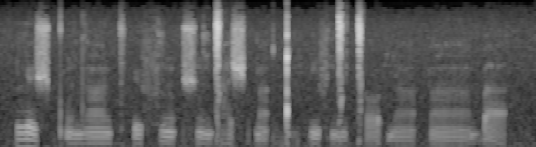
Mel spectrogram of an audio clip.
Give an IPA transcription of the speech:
l ʏ ʃ kʷʼ ã d ãː l t͡sʼ ʏ f l ũ ʔ ʃ ũ ɡ͡ǀ a ʃ k͡p ã ʔ ɡ͡ǃ ũ k͡p i f ŋ͡ǀ ɪ ǀ ɔː ʔ j ãː ʔ p ãː ɓ a

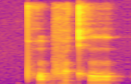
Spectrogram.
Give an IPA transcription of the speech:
pʰ ɔ b v ʏ kʰ o

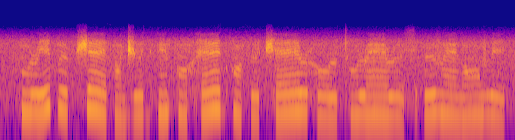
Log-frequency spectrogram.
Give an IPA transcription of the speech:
k ũ ɹ e p øː k ʃ ɛː θ ɔ̃ d͡ʒ øː d k ẽ pʰ õ h ɛː d k ɔ̃ θ ø t͡ʃʰ ɛː ɹ h oː ɹ tʰ ũ ɹ ɛ̃ː ɹ ø s | ø v ɛ̃ː ð ɔ̃ː v ð e

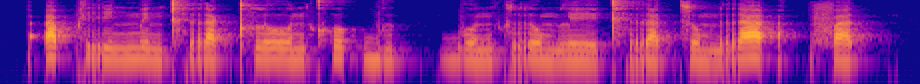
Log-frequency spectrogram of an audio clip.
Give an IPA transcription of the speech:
ʔ a˦˥ p̚ k r i˩˦ n m e˨˩ n kʰ r a˨˩ k̚ pʰ l oː˧ n kʰ o˥˩ k̚ b ɯ˨˩ k̚ | b o˩˦ n k r o˨˩ m l eː˩˦ kʰ r a˨˩ t̚ s o˨˩ m r a˥˩ ʔ | f a˨˩ t̚

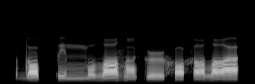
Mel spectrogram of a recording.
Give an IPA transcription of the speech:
d ɒ pː e mː ʉ ðˤ ɛ zˤ ẽ k ə˞ x ɒ x ɑ ðˤ a

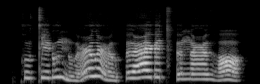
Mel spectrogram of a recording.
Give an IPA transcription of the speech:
k u˥ t̪ i˥ ɽ u˥ n̪ u˨˩ ʕ u˥ ʕ u˨˩ ʔ ɵ˥ ʕ ɘ˥ ɽ ɘ˥ t͡sʼ ɵ˥ ŋ ɵ˥ ʕ ɵ˥ ɦ ɔ˧˥˧

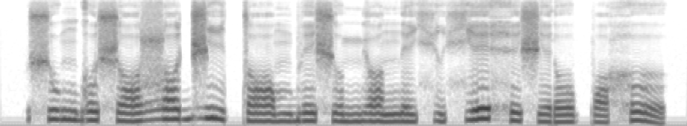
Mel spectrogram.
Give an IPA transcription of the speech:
ʃ u ŋ ɡ o ʃ ɔ ɮ ɔ d͡ʒ i t ɔ m b e ʃ ʊ mʲ ɔ n e ç ʊ ç e h ɪ ʃ ɪ ɾ o p ɔ h ʊ

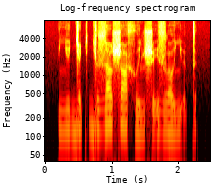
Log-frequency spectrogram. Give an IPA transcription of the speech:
ʎ ɪ˨ ɟ ɑ˨ c ɟ ʊ˨ z ɑ˦ ʂ ɑ˦ x ʊ˨˦ ʎ ʂ ḭ˦˨ z l ɔ˨ ʎ ə̰˦ t

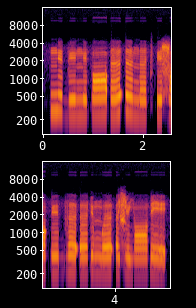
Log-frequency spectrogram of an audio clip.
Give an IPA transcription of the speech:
ŋ ʏ b ʏː ŋ ø p ɔː ʔ əː ʔ əː ŋ əː t͡sʼ ʏ ɬ ɔ k͡p ʏː bʱ əː ʔ əː ɗ ʏ ŋʷ əː ʔ ə ɕ ʏ j ɔː ɗ e

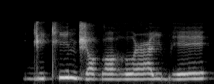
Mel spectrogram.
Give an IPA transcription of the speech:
ɟ i˨ cʰ i˦ n d͡ʒ ɒ˨ ɡ ɒ˨ ɦ o˨ ʕ i˨ bʱ e˨˦

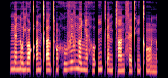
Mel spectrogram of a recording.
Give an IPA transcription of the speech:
ŋ ɛ n o j u qʼ ẽ n kʼ a l tʼ õ h u v e v n ʌ ʎ ɛ̃ h o ʔ ĩ kʼ ɛ n c ã n s ɛ kʼ ĩ kʼ õ n

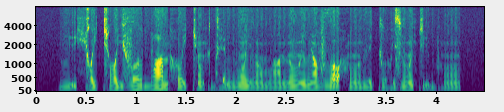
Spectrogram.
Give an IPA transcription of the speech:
ʎ ḭ˨ ç ɔ˨ j cʰ ɔ˨ j v o˦ l b ɑː˦ n h o˨ j c õ˨ k dʱ ḛ˨ n β õ˦˨ j l ɔ̃˨ b ɑ̃ː˨ n õː˦ ʎ ɑ̃˦ v ð ɔ̰˦ h õː˨ ð i˦˨ k l o̤˨ j z õː˦ c ḭ˨ bʱ õ˨˦

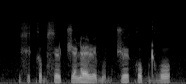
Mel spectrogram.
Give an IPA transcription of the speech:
x ɪ k ə b s ø t͡ʃ ə ɳ ɛ ɭ ɪ b ə b t͡ʃ ø k o b ɖʱ o

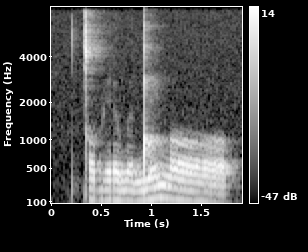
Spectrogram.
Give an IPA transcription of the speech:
ǀ ɔ b e ɾ ə w əː ŋ͡ǃ e ŋ ɔː

